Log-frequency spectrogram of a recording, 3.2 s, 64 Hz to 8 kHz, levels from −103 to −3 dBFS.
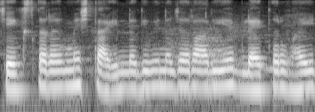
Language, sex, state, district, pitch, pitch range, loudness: Hindi, female, Bihar, Samastipur, 185 Hz, 175-195 Hz, -16 LUFS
